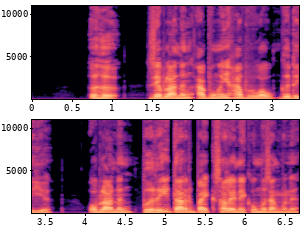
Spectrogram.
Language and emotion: Bodo, disgusted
